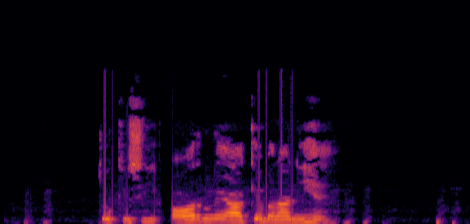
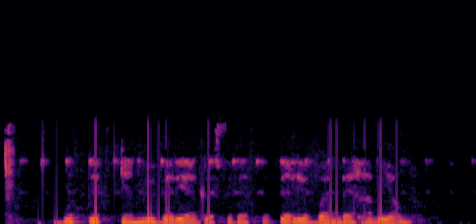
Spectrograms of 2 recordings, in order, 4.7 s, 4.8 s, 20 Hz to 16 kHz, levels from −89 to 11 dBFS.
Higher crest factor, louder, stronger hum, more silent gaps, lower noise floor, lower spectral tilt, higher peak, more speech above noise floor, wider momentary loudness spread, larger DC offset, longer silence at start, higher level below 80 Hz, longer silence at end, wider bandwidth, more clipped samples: about the same, 20 dB vs 16 dB; first, -24 LUFS vs -29 LUFS; neither; neither; first, -76 dBFS vs -70 dBFS; second, -3.5 dB/octave vs -6.5 dB/octave; first, -6 dBFS vs -12 dBFS; first, 53 dB vs 42 dB; about the same, 10 LU vs 10 LU; neither; first, 1 s vs 0.05 s; second, -64 dBFS vs -58 dBFS; second, 0.3 s vs 0.65 s; first, 11 kHz vs 7.4 kHz; neither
